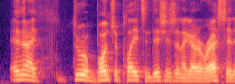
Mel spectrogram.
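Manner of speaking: ordinary talk, nothing marked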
